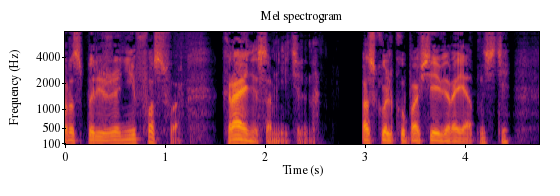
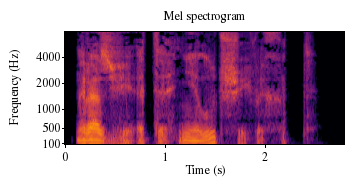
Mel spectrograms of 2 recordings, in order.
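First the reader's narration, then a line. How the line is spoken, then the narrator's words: Soft questioning. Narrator (Russian): мягко спросил Пуаро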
